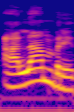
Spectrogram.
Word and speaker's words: alambre: Este solo se pronuncia, no se escribe, como la palabra alambre. ¿Dónde está la sílaba tónica?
